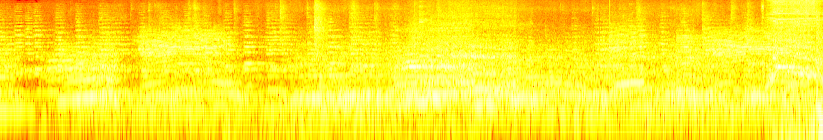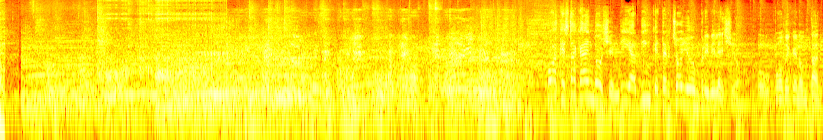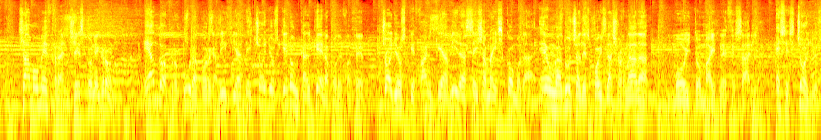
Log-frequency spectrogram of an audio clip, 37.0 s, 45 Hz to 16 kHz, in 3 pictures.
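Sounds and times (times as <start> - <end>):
cows mooing: 0.0 - 20.4
orchestral string music: 0.0 - 37.0.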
